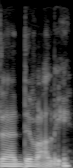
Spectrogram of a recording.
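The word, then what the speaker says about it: Diwali: culture no I think I pronounced it wrong is it diali or Dali it's Dali you pronouncing it correct but it's a w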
